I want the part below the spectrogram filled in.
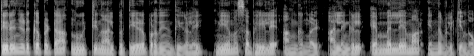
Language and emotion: Malayalam, neutral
